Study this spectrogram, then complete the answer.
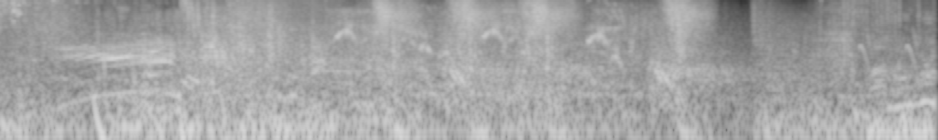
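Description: Blasting spell cast in the video game Hogwarts Legacy, a sharp whooshing burst and crash that stands out over dense battle noise and game music, with voices calling out nearby.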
